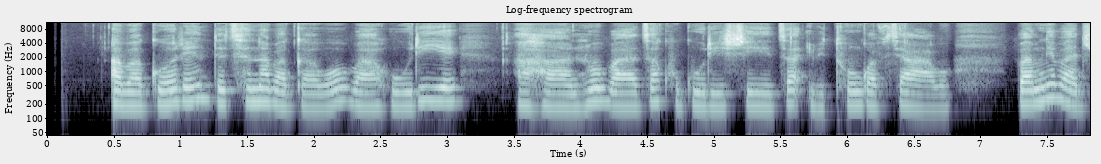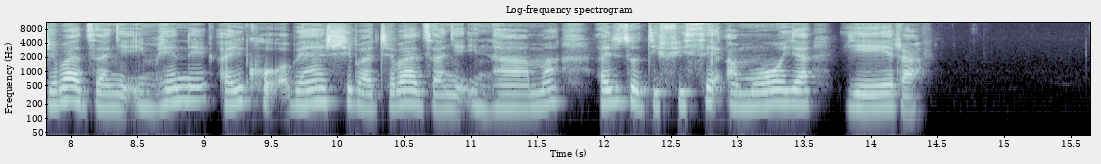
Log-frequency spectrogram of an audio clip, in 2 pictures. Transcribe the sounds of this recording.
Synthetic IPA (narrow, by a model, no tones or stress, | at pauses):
aβaɡo̞ɾe̞nde̞t͡se̞naβaɡaβo̞βahuɾije̞ | ahaːn̥huβazakʰuɡuɾiʃizaʔiβitʰuːŋɡwavjaːβo̞ | βamŋe̞βad͡ʒe̞βazaɲe̞ʔim̥e̞ne̞aɾikʰo̞βe̞ːnʃiβad͡ʒe̞βazaɲe̞ʔin̥haːmaːɾivzo̞difise̞ʔamo̞jaje̞ːɾa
